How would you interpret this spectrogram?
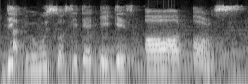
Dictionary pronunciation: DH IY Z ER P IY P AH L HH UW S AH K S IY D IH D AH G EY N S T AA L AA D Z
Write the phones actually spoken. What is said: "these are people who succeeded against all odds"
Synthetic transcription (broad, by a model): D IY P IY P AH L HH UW S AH S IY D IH D AH G EY N S T AA L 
